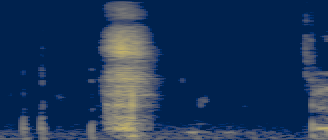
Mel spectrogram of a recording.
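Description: A single short, hissy sneeze from a person, about a second in, sounding stifled.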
